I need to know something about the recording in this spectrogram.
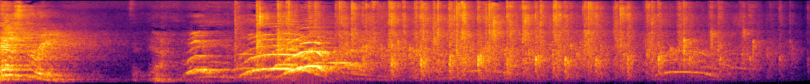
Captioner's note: applause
